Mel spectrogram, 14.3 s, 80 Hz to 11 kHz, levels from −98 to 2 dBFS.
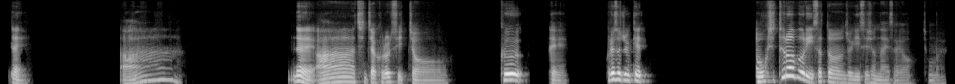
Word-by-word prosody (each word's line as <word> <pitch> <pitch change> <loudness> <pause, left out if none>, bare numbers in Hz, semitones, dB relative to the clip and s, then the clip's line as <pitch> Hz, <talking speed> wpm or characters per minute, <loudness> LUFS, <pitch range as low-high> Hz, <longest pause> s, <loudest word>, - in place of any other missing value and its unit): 네. - - -5 1.3
아. 165 - -8 1.6
네. 155 - +3
아 140 +6 0
진짜 140 -3 -2
그럴 135 +4 -1
수 135 -5 -9
있죠. 90 -2 -8 0.8
그 390 -1 +7 0.4
네. 90 -4 -9 0.6
그래서 210 +1 +5
좀 190 -1 +1
이렇게 165 -3 -1 1.6
어 - - +3
혹시 150 +3 -2
트러블이 290 - +5
있었던 135 -4 -4
적이 105 -2 -8
있으셨나 105 -1 -10
해서요. 90 -1 -16
정말. 90 +2 -20
135 Hz, 170 characters per minute, -21 LUFS, -, 1.6 s, 그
